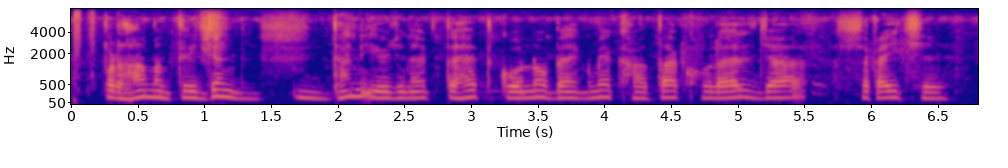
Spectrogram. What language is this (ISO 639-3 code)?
mai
